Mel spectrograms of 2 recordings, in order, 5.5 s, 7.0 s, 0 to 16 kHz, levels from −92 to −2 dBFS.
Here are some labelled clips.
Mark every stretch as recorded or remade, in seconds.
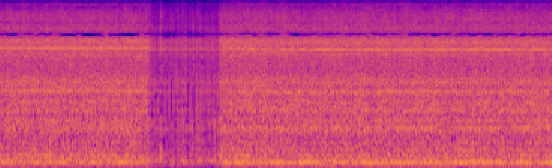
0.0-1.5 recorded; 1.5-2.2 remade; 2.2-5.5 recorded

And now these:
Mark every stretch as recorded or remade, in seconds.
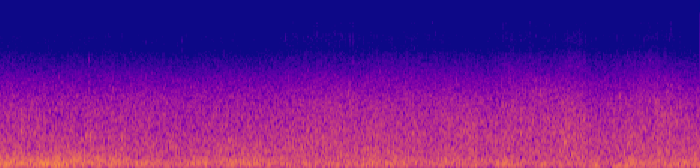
0.0-7.0 recorded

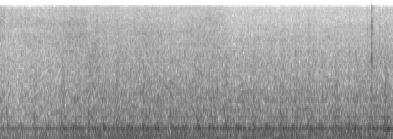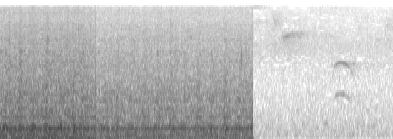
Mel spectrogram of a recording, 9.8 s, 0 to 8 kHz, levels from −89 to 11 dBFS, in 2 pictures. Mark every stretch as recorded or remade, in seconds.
0.0-9.8 recorded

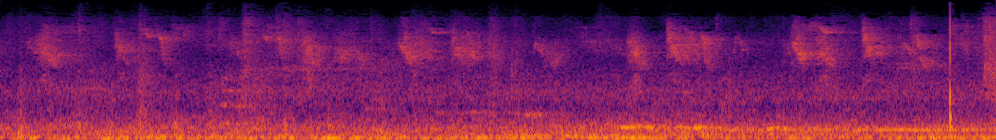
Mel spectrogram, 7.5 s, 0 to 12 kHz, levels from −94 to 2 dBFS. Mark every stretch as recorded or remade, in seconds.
0.0-3.3 remade; 3.3-4.0 recorded; 4.0-7.5 remade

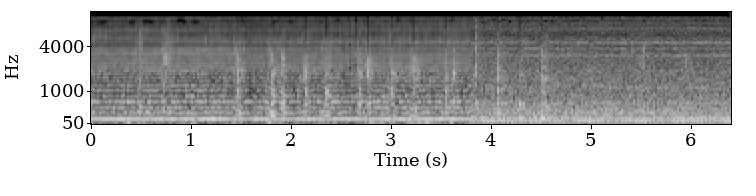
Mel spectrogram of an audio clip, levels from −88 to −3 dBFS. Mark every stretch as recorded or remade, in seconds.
0.0-3.8 remade; 3.8-6.4 recorded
